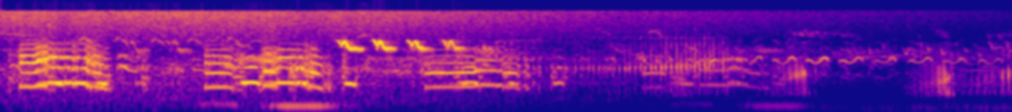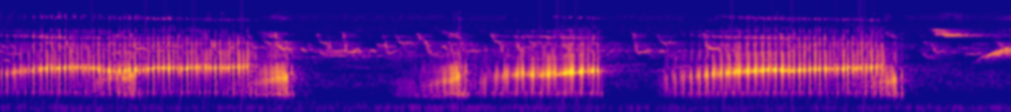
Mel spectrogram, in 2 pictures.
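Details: Northern pool frog heard in a listener-sent countryside recording: after a few seconds of high chattering bird song, long pulsed, rasping croaks, each about a second long and slightly rising, come in a row with short gaps between them.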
